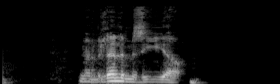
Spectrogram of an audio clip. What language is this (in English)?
Kabyle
